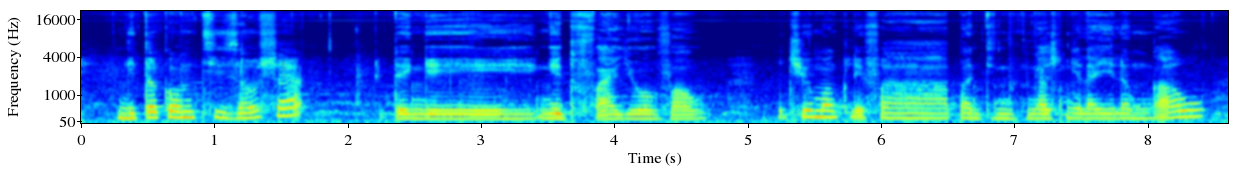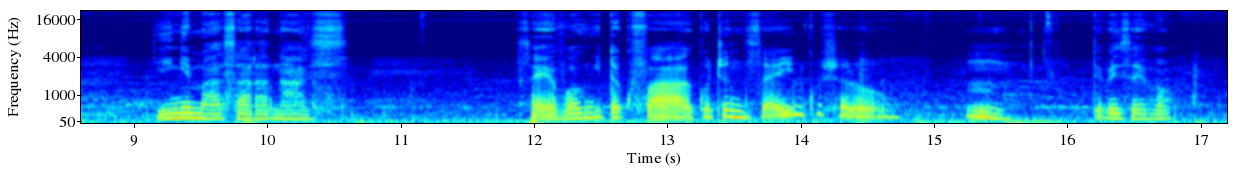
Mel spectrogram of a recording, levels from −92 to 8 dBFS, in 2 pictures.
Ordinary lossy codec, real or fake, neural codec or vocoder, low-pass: none; real; none; none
